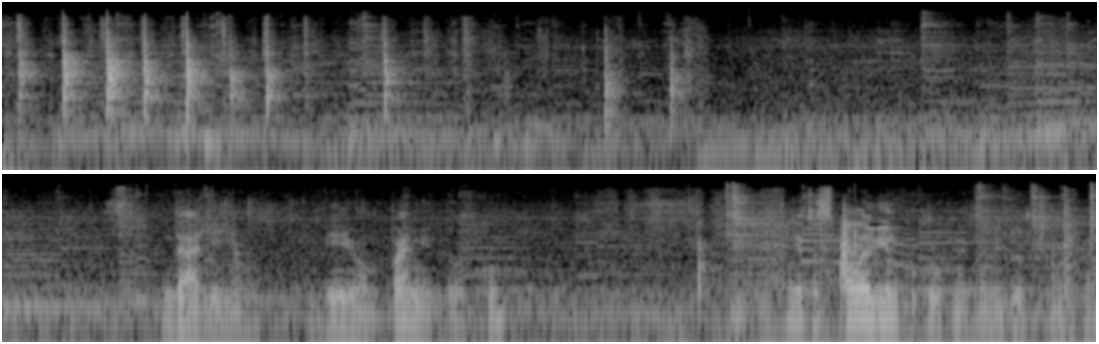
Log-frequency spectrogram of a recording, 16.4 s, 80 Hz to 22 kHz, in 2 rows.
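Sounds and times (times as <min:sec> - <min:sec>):
knife slicing bell pepper into strips on a cutting board: 0:00.0 - 0:03.9, 0:04.5 - 0:05.2, 0:13.4 - 0:14.7
faint music: 0:00.0 - 0:16.4
speech: 0:09.4 - 0:12.1, 0:14.1 - 0:16.4.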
